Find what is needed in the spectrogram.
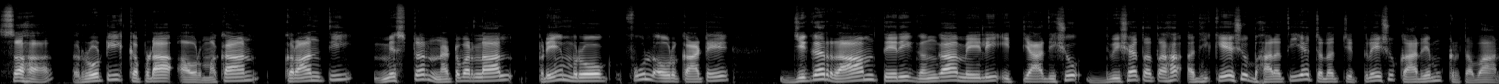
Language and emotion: Sanskrit, neutral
